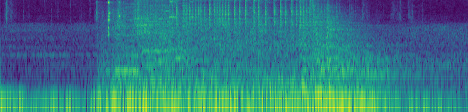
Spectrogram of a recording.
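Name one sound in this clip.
A heavy metal wheel grinds as it turns.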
